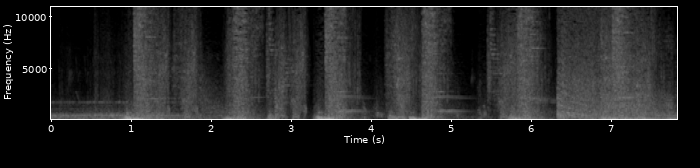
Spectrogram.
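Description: Blows and spell effects crash and thud in a fight.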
